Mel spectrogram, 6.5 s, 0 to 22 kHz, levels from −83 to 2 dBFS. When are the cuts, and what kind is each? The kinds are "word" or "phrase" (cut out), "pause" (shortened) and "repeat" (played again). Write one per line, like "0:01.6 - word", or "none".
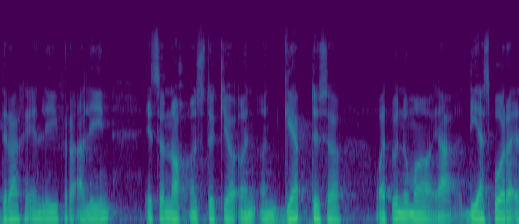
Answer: none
